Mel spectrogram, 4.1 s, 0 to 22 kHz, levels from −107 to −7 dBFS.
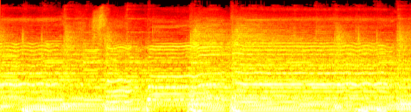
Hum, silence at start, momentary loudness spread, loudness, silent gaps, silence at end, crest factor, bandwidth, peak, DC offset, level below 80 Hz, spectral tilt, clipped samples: none; 0 s; 2 LU; -10 LUFS; none; 0 s; 10 dB; 17 kHz; 0 dBFS; under 0.1%; -20 dBFS; -5.5 dB/octave; 0.2%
